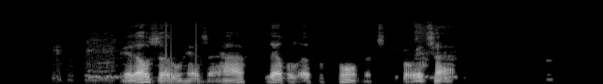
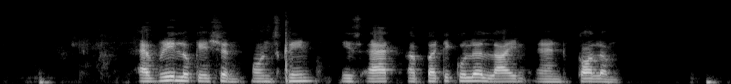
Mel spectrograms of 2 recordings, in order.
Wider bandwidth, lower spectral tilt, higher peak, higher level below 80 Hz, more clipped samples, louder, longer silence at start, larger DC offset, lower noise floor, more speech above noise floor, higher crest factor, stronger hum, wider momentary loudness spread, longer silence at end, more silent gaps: second, 7.6 kHz vs 9.4 kHz; about the same, -7.5 dB/octave vs -8 dB/octave; about the same, -4 dBFS vs -2 dBFS; about the same, -56 dBFS vs -54 dBFS; neither; second, -26 LUFS vs -20 LUFS; first, 0.85 s vs 0.4 s; neither; second, -47 dBFS vs -75 dBFS; second, 21 dB vs 56 dB; about the same, 24 dB vs 20 dB; neither; about the same, 19 LU vs 19 LU; first, 0.5 s vs 0.15 s; first, 2.49-2.64 s, 3.31-3.37 s, 3.86-3.93 s, 4.76-4.89 s, 5.01-5.37 s vs none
